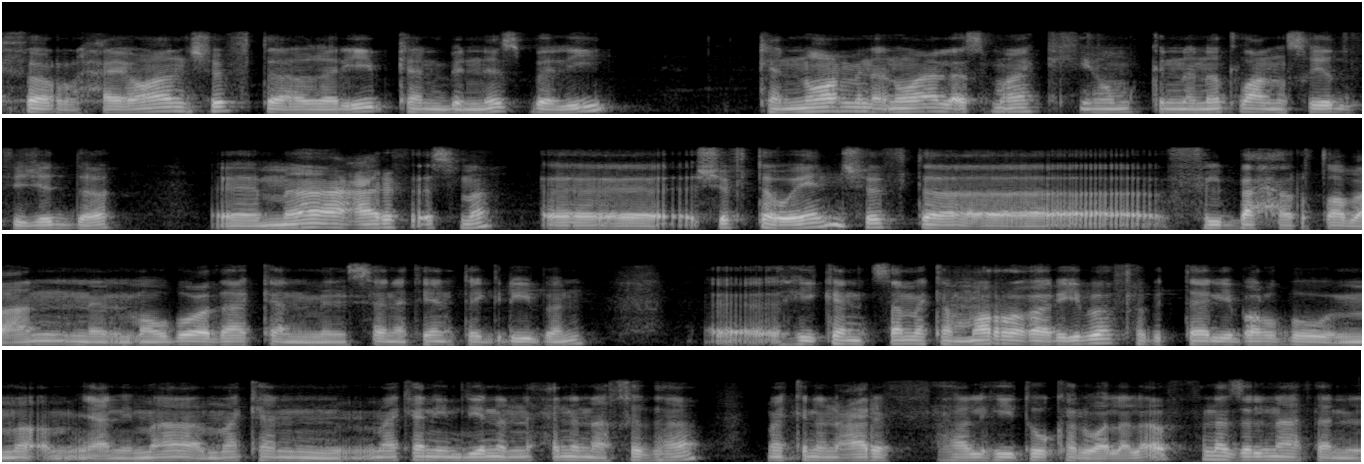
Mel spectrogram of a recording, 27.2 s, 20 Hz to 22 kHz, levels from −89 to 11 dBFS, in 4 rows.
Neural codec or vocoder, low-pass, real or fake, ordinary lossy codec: vocoder, 22.05 kHz, 80 mel bands, Vocos; 7.2 kHz; fake; Opus, 32 kbps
